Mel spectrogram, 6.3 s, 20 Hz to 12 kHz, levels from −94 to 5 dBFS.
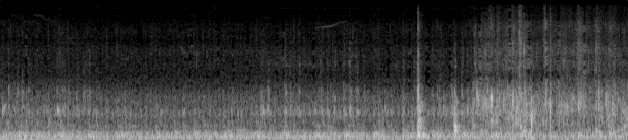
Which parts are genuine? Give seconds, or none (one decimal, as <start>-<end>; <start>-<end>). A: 2.4-6.3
